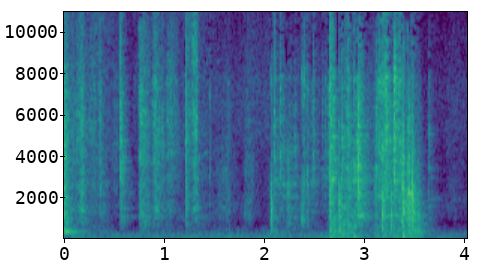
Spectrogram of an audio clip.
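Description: Handling noise from the bathroom heater fan's plastic grill and sheet-metal housing: a few light clicks and knocks, then a louder rustling scrape with clicks a little before three seconds in, as the unplugged grill is set aside on the table.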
